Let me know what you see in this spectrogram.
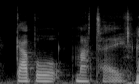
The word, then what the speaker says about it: Gabor Maté: That his name is spelt G-A-B-O-R-M-A-T-E, Gabor Maté. – Yeah, I've always called him Mate. – Yeah. – Gabor Mate. Yeah. – Gabor Maté, and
